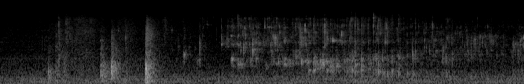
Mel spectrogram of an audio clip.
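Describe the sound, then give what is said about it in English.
A few sharp clinks and taps, then a steady stream of freshly boiled hot water poured from an electric tea kettle into a small mug, splashing and gurgling continuously for about three seconds, with no talking. “So this is an electric tea kettle.”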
